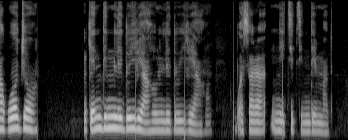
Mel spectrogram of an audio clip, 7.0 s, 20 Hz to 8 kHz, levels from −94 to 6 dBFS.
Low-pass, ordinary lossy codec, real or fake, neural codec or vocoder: none; none; real; none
